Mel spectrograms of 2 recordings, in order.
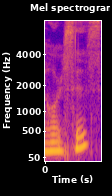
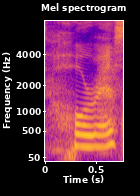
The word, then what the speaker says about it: Horus: Back to the horses. Nice. No. Oh, it's not horse. It's Horace.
